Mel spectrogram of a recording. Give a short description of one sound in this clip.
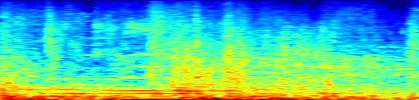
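A magic spell bursts with a fiery whoosh.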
